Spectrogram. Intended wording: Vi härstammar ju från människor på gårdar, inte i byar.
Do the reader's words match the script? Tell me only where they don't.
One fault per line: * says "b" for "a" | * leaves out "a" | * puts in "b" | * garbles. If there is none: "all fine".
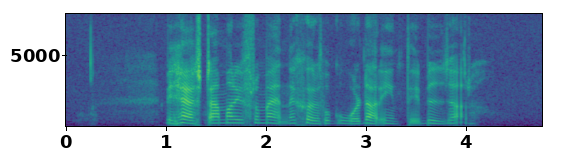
all fine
